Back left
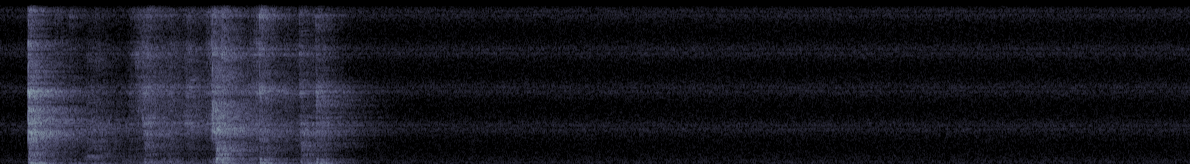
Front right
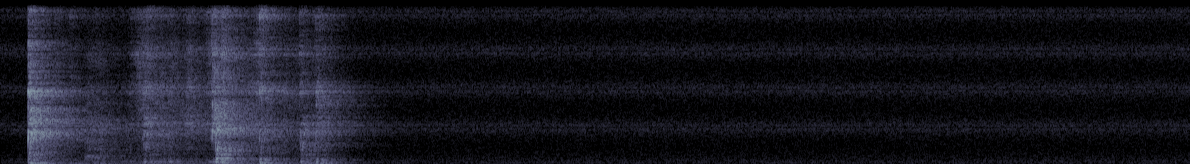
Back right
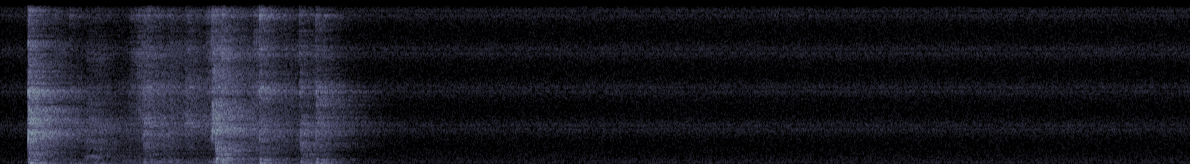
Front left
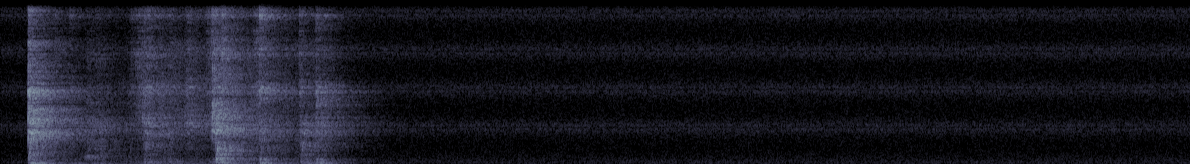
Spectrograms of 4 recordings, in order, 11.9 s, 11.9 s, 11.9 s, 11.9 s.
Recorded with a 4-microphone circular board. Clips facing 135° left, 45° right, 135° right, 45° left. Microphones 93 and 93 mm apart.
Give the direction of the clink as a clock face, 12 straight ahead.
3 o'clock.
